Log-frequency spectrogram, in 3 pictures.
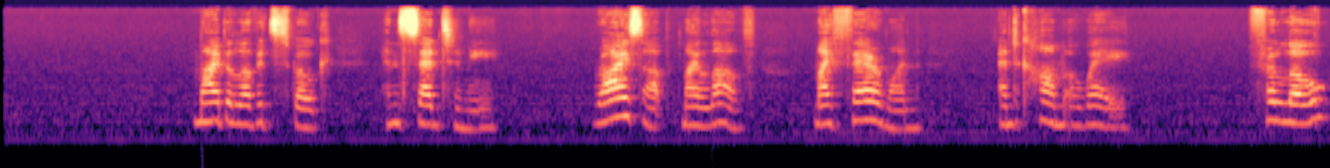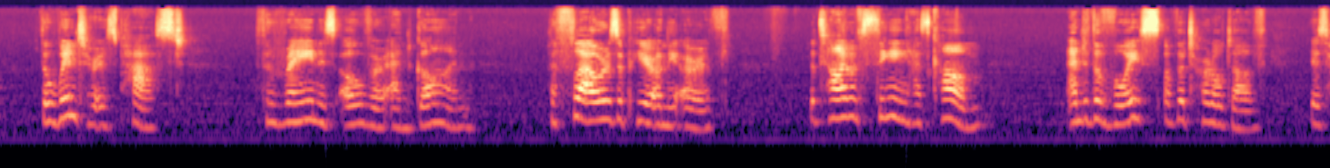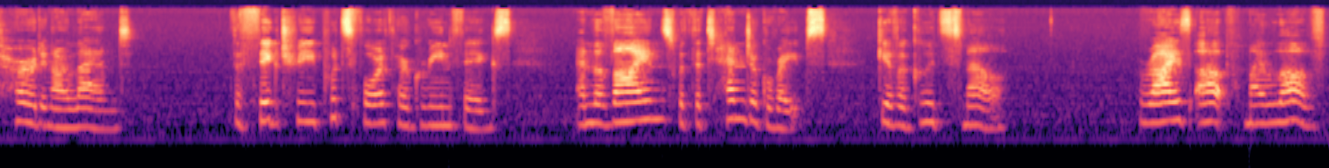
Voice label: [F] [poetry]; beauty; springtime; Rise Up My Love; Song of Songs

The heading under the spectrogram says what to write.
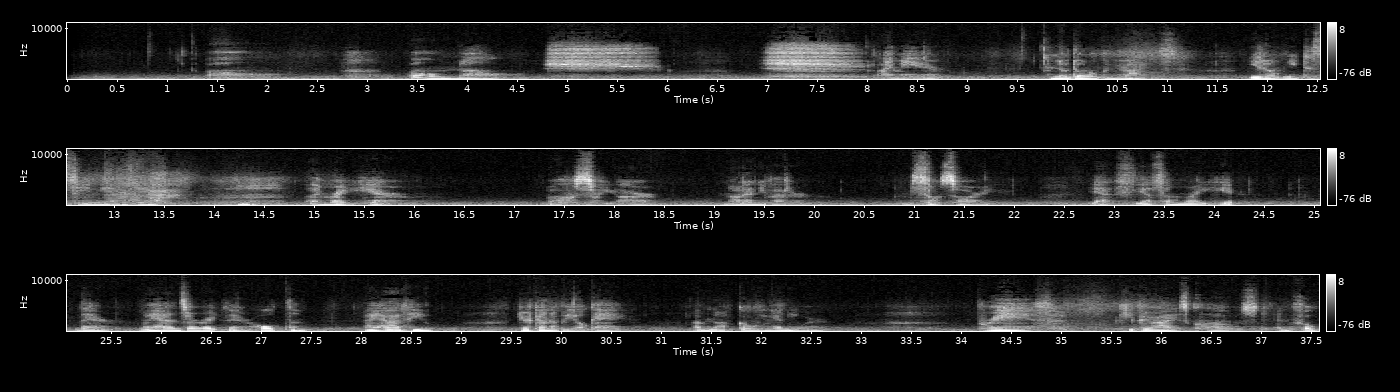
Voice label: Whispe, Head Massage, Relaxation; F4A; Little Smiles; Migraine; Pain Relief; Comfort; Whispers; Breathing

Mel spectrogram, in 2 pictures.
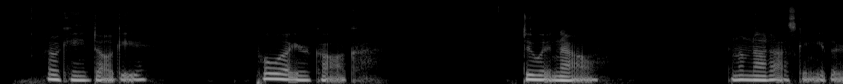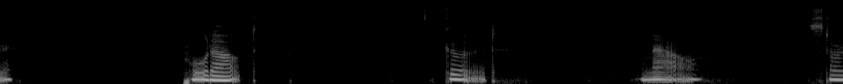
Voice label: F4M ASMR Name-calling Dom Praising; Erotic audio; Your Dom Gf Gives You JOI; Your Cute Girlfriend

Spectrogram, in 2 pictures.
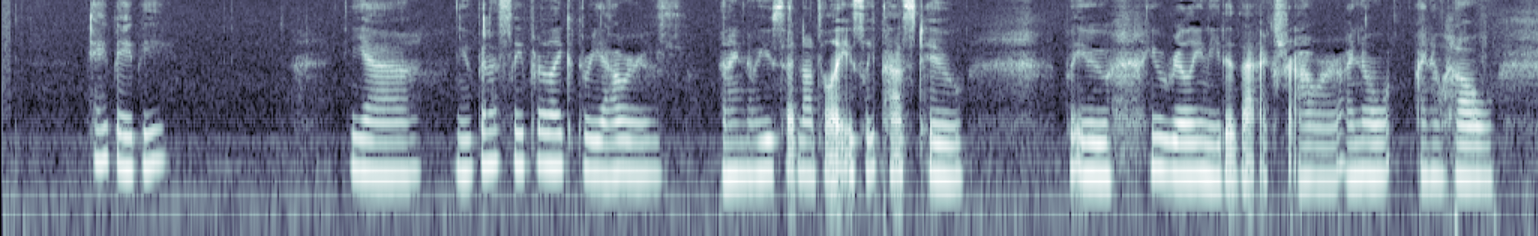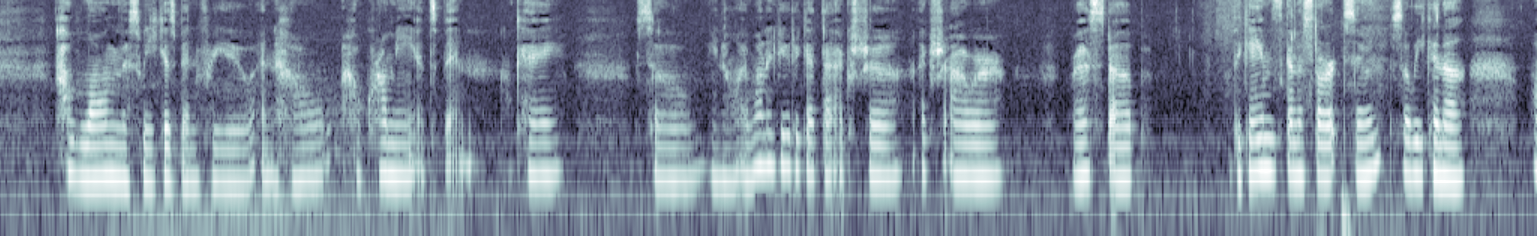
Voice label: Cute and loving, F4A; GFE; football; lbomb

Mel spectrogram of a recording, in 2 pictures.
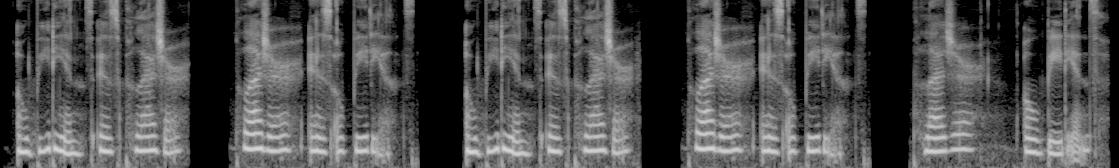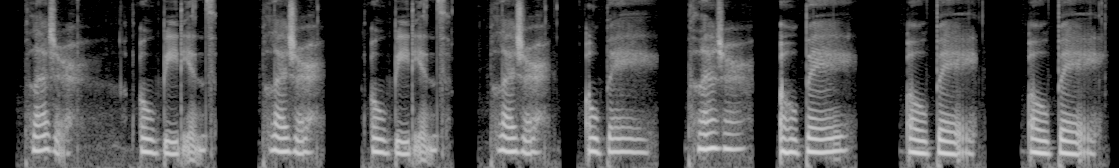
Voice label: Obedience is Pleasure Mantra

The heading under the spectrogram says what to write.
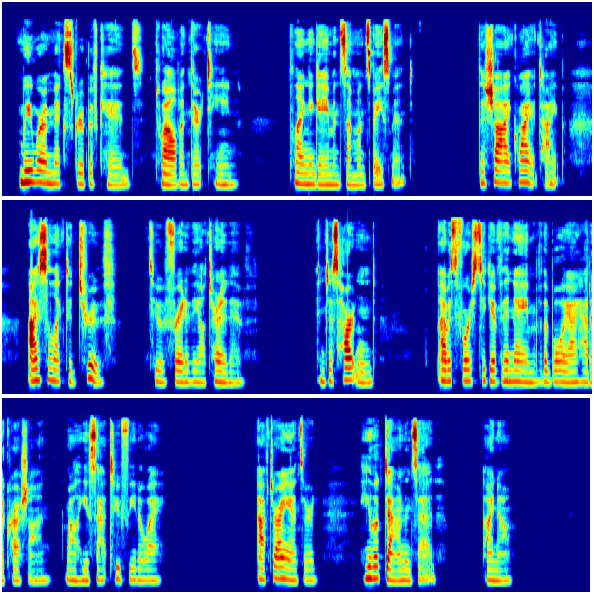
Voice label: original poetry; Greasy; F4A; adolescent awkwardness; crushes; truth or dare

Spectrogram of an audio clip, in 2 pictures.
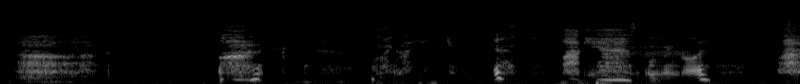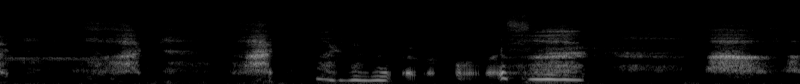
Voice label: [F4A] VERY WET ramblefap [wet noises]

